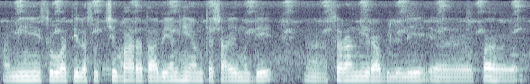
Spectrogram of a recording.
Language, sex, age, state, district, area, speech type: Marathi, male, 18-30, Maharashtra, Beed, rural, spontaneous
